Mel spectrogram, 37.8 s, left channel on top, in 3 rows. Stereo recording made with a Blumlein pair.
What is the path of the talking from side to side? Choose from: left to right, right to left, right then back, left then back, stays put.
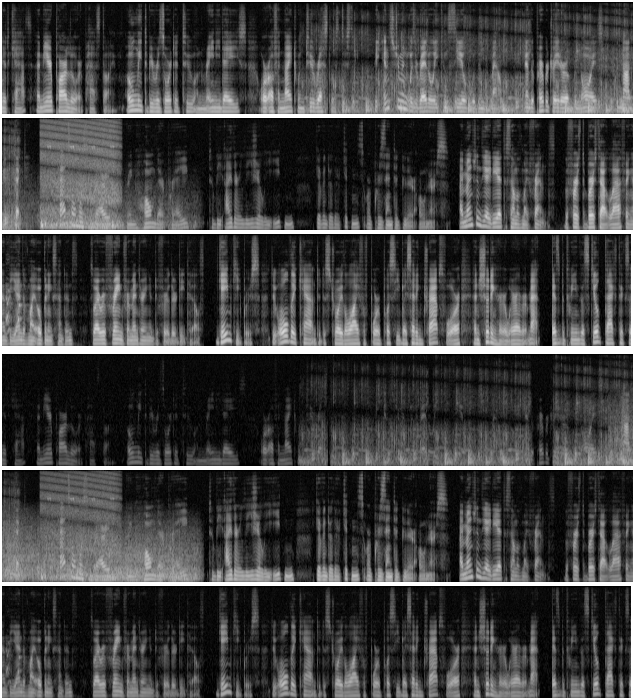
right then back.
